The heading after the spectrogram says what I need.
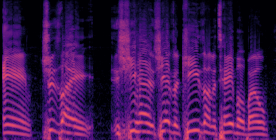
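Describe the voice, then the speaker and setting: A young man co-hosting a podcast, telling a story in a casual, slangy, animated way. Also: sits high, unhurried, smooth, dry recording. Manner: animated, slangy, voice jumps up when excited. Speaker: podcast co-host.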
